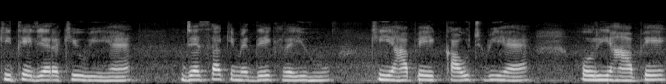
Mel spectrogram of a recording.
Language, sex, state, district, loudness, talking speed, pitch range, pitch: Hindi, female, Haryana, Charkhi Dadri, -15 LUFS, 200 wpm, 190-210 Hz, 205 Hz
